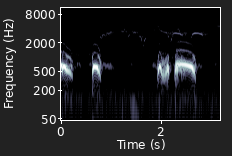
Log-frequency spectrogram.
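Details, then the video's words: A dove coos softly: a falling note, a short round coo, then after a gap a wavering note and a longer falling coo, all low and mellow against silence. "សម្លេងលលកទ្រោលបរ សម្លេងដេញណាស់😍The sound of a dove is very quiet, the sound is very chasing"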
